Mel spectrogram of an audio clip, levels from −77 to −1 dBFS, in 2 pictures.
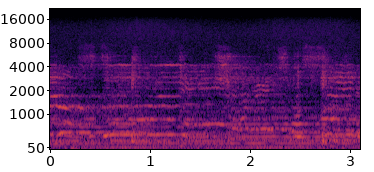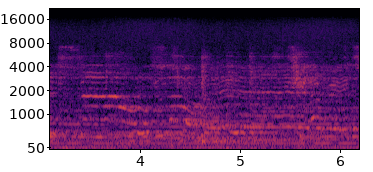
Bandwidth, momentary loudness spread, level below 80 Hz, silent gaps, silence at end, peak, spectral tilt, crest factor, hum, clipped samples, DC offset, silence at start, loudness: over 20 kHz; 2 LU; -50 dBFS; none; 0 s; -20 dBFS; -3 dB/octave; 14 dB; none; under 0.1%; under 0.1%; 0 s; -35 LUFS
